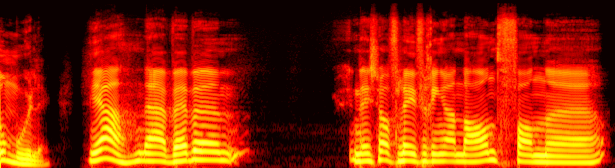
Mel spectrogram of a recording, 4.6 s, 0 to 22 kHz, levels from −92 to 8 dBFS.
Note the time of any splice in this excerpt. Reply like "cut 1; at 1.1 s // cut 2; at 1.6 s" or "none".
none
